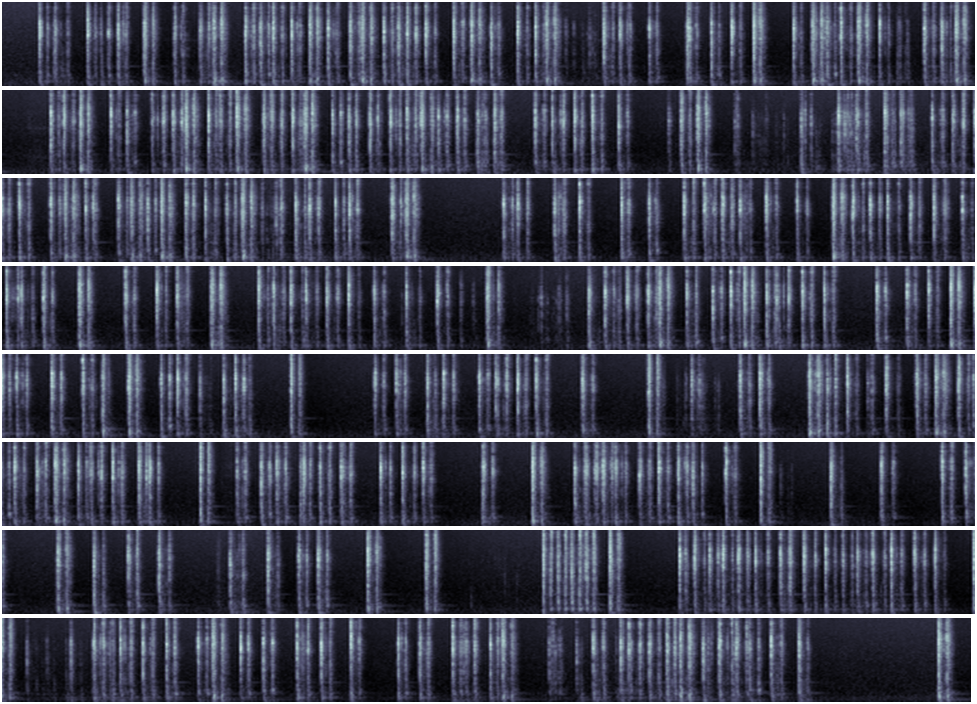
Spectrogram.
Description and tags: Typing on a Dell computer keyboard.
computer, dell, keyboard, keys, type, typing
